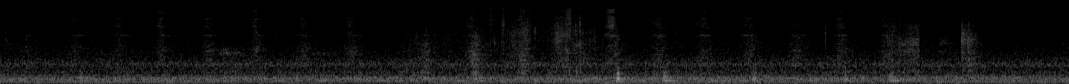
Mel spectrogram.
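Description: Steel nail nippers cutting and scraping away a thickened, fungus-infected toenail: a run of small clicks and crunches that come more often in the second half, with one sharp snip about six seconds in. A steady low hum runs underneath.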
